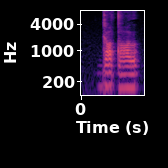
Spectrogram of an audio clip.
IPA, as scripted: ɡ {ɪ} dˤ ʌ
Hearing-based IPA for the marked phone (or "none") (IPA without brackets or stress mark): ɪ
